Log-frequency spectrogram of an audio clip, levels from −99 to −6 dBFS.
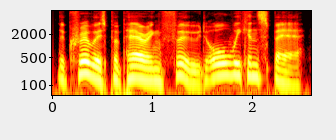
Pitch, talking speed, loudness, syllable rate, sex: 145 Hz, 210 wpm, -16 LUFS, 4.9 syllables/s, male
